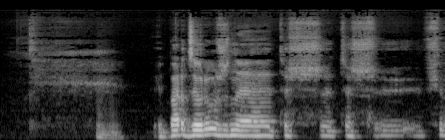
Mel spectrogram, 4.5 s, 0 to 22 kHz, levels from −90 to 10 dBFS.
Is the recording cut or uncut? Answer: uncut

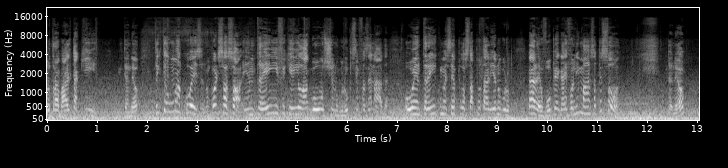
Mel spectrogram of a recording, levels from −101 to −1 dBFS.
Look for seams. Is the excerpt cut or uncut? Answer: uncut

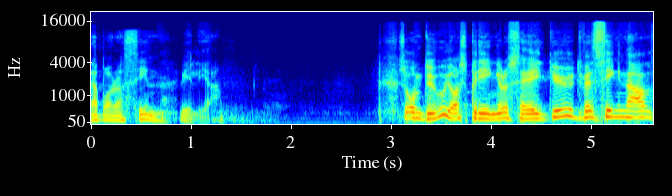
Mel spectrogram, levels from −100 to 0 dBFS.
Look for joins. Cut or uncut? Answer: uncut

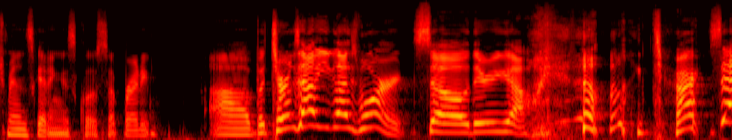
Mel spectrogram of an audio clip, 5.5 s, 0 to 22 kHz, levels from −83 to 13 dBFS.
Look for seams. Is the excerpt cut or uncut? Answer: cut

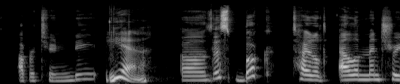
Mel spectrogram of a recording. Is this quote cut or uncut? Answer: cut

